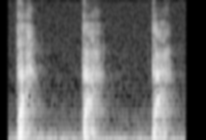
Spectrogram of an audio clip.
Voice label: Ewe Motion, Ideo Phones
